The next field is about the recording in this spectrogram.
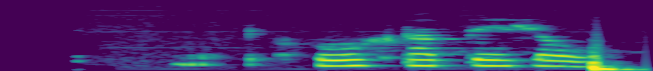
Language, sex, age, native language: Icelandic, male, 8, Icelandic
